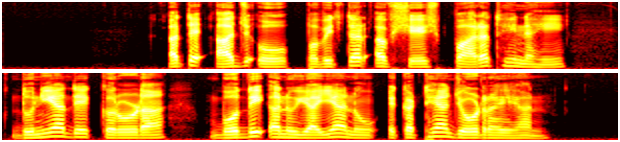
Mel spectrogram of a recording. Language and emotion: Punjabi, neutral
